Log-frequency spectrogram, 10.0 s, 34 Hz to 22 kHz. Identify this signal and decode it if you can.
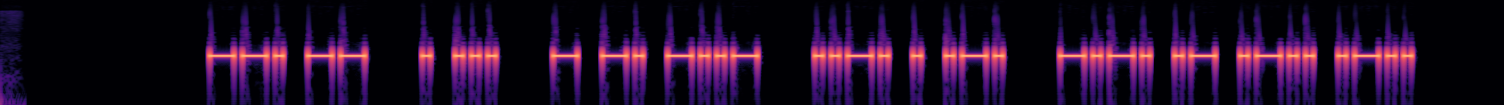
Morse code, heard as a keyed tone, about 22 wpm, 700 Hz. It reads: GM ES TNX FER CALL
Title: Practice QSO - Exchange 1 - Beginning - 22wpm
